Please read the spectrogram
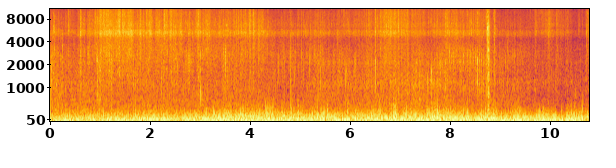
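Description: Wind buffeting a helmet-mounted action camera's microphone while a Norco Aurum downhill mountain bike rolls fast over a gravel and dirt trail, with scattered clicks and rattles from the tyres and bike. A sharper click comes about nine seconds in.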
